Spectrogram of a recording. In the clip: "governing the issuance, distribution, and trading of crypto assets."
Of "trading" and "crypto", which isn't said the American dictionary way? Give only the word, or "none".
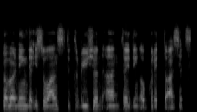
crypto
